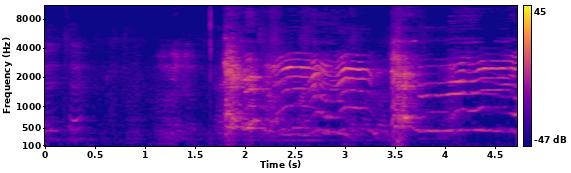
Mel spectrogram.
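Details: Two Huskies vocalise: after a quiet start with soft sounds, loud, drawn-out, wavering howl-like yowls with rich harmonics break in, rising and falling in pitch, in two long bursts separated by a brief sharp break.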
